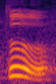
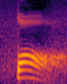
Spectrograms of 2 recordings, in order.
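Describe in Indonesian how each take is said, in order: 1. Vokalnya tertutup, terdengarnya seperti u. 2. Vokalnya terbuka, terdengarnya seperti o. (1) "jangan syaitu dengan tu" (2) "tapi to"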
